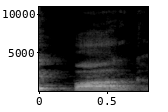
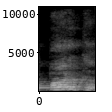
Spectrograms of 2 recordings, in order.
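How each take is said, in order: First: पार्क with a long आ, पाऽर्क; पार्क said with a long आ sound, the correct reading; right long aa. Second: पर्क with a short अ, पर्क; पर्क said with a short अ sound, as a wrong reading. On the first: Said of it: "इसे हम बोलेंगे पार्क". (बड़े आ के साथ पार्क) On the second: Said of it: "लेकिन यह पर्क नहीं बोला जाएगा". (छोटे अ के साथ पर्क) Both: Shown as a demonstration.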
